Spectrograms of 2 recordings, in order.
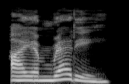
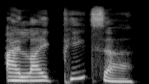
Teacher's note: if you make a statement, your voice falls.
